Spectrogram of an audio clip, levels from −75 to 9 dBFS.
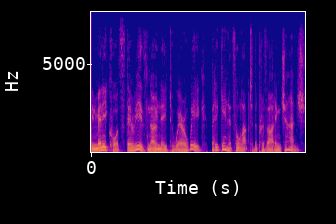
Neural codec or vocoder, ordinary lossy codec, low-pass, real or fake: none; Opus, 24 kbps; 7.2 kHz; real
